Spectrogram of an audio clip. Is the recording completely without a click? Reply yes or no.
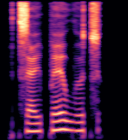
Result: yes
